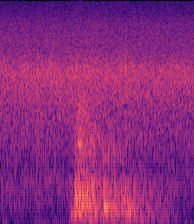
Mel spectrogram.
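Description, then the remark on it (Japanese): A single heavy, muffled wooden thud from a water-powered wooden pestle (karausu) pounding clay to crush it, booming briefly and fading over a steady rushing-water background from the river flowing through Onta. No voices. “今は大きな音が鳴ってますねこういう感じで土をつくことによって砕いていって土の音が変わると。”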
